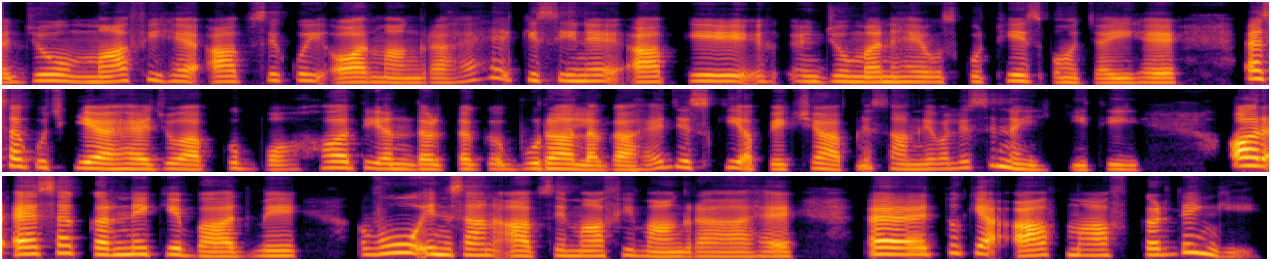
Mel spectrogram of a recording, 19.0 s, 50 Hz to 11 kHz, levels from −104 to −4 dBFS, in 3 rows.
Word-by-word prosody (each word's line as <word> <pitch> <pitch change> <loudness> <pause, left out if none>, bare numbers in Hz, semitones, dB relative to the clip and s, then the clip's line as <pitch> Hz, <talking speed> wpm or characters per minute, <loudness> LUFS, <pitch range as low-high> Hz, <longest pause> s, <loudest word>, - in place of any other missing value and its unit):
जो 240 -1 0
माफ़ी 225 +6 -1
है 215 -1 -2 0.2
आपसे 210 +4 -7
कोई 245 -1 -6
और 185 +1 +1
माँग 170 -2 -5
रहा 170 - -4 0.2
है, 340 - -7
किसी 245 -2 -6
ने 230 0 -2 0.2
आपके 215 0 -2
जो 210 +2 -5
मन 195 0 0
है 195 0 -4
उसको 190 +2 -11
ठेस 230 -3 -2
पहुँचाई 170 -2 -5
है, 175 0 0 0.4
ऐसा 310 -2 +3
कुछ 255 -2 -9
किया 225 -5 +5
है 190 -1 +2
जो 195 +1 -5
आपको 175 +6 -9
बहुत 230 +7 -2
ही 215 - -2
अंदर 185 -2 -1
तक 190 0 -4
बुरा 205 -1 +3
लगा 165 -1 +1
है, 235 - -5
जिसकी 245 -1 -6
अपेक्षा 185 +2 -3
आपने 170 -11 -3
सामने 185 - -6
वाले 205 +4 -8
से 300 +5 -12
नहीं 180 -8 -2
की 160 +1 -11
थी 170 0 -8 0.5
और 315 -1 +10
ऐसा 275 +3 +4
करने 245 +1 +4
के 250 -1 0
बाद 180 -3 +1
में 195 0 -1 0.4
वो 310 +4 +3
इंसान 230 -3 +2
आपसे 200 +1 0
माफ़ी 195 +3 -2
माँग 170 -3 -1
रहा 175 0 -2
है - - +1
अ, 255 +6 +4
तो 305 - -4
क्या 285 -2 +2
आप 210 +3 +5
माफ़ 220 0 -2
कर 235 0 +2
देंगी? 255 - -2
205 Hz, 195 wpm, -23 LUFS, 185-240 Hz, 0.5 s, और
